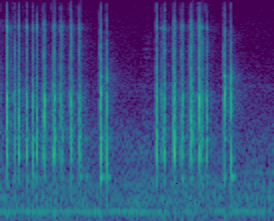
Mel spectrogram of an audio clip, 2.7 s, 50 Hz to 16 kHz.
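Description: Rapid clacking keystrokes on a Keychron Q4 wired custom mechanical keyboard, heard close and alone in two quick bursts separated by a brief pause, with a few sharper, louder key hits standing out.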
